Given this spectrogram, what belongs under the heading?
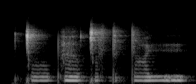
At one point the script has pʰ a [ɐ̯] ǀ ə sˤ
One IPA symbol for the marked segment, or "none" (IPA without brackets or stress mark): o̯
